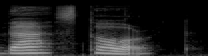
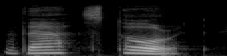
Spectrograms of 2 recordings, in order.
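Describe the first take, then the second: No difference in how they are said.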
